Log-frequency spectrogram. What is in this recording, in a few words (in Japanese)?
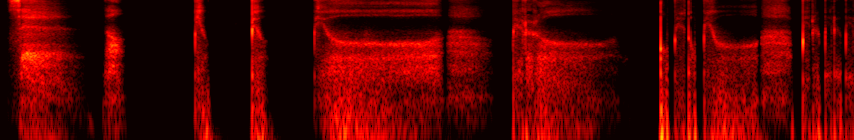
ぴゅっぴゅ連呼ボイス; 水泳部見学部を作ろう!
